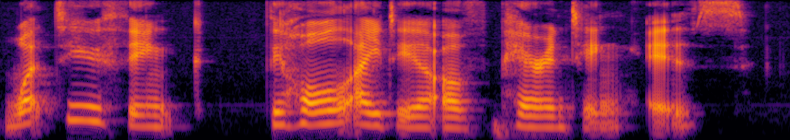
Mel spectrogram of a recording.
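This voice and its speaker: Speaking at a fairly high pitch with an Australian accent, a woman keeps her intonation fairly even. The recording is very clean, with a silent background. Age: 20s. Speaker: podcast host. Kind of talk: interview.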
